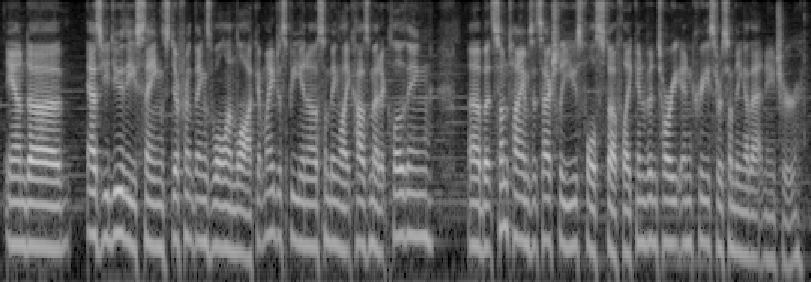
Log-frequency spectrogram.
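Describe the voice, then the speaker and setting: A man's voice: mid-range voice, steady tone, fairly quick, smooth. A man giving a casual, folksy gameplay walkthrough, explaining things informally and thinking aloud as he plays. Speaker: game walkthrough host. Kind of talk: casual gameplay commentary, explaining as they play. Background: game music behind the voice.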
